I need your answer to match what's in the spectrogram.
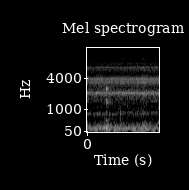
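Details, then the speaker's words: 1947 nickel Coleman 500 series stove, after warm-up spitting of liquid fuel stopped, valve full open then back a quarter: steady even hissing roar, no sputter or surging, stable flame; normal burner roar. "Now we've got a nice burn. The stove actually runs really well."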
